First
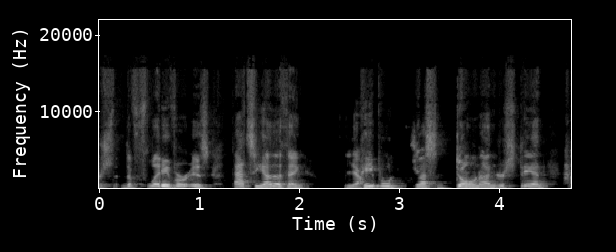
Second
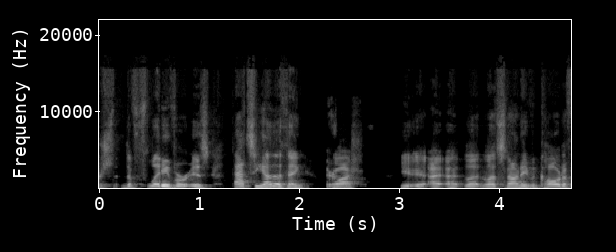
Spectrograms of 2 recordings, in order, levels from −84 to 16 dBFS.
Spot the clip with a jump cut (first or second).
second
